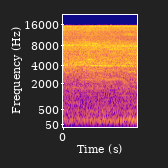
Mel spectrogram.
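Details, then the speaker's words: Ryu RSG 100-3 hand grinder after replacing head bearings to cure wobble: steady even high whir with no rattle or wobble as it spins up; runs quiet and the shaft no longer shakes. "ini kita kekkan ke arus sudah oke suaranya tidak Berisik dan si as ini tidak goyang seperti yang sebelumnya"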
